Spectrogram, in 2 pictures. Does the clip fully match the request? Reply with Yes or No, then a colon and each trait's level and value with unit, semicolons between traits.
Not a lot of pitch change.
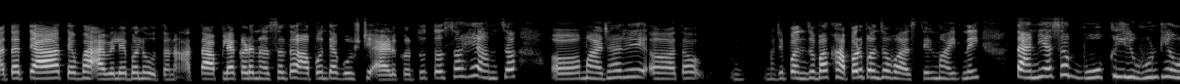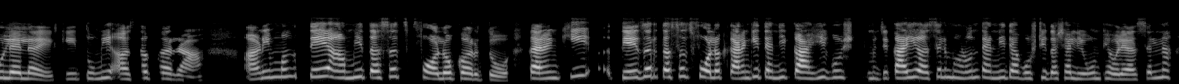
No: average, 3.4 semitones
